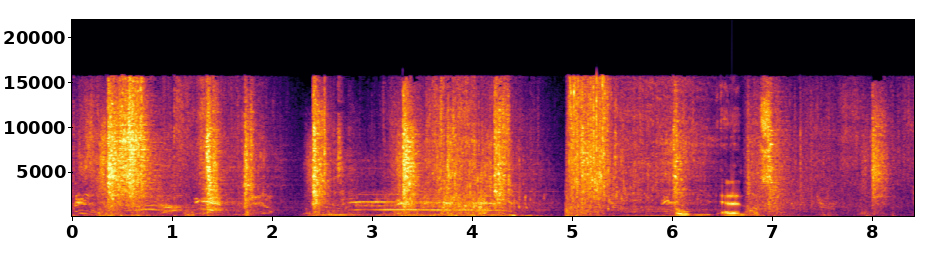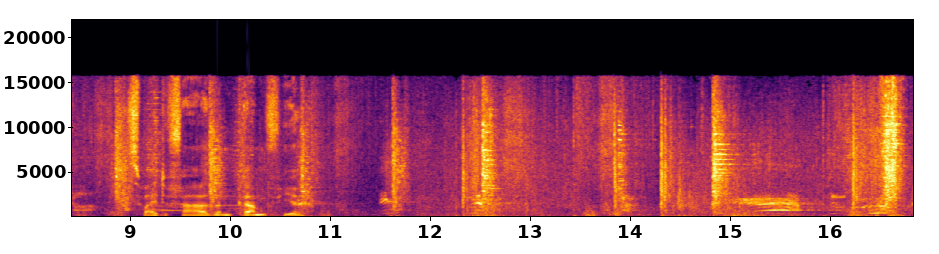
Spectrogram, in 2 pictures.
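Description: Weapons strike with heavy, sharp blows.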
